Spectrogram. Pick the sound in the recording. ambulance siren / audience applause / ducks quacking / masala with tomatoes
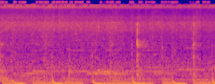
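masala with tomatoes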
